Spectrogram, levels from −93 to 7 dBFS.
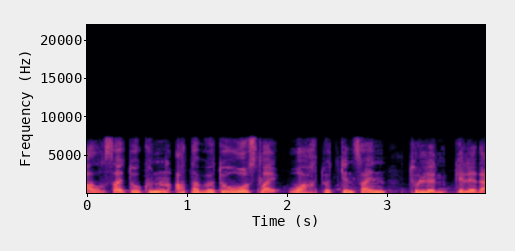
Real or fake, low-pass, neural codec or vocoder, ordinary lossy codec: real; 7.2 kHz; none; none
